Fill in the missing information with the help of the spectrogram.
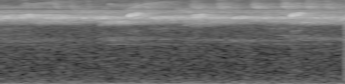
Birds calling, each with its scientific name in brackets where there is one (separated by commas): Hauxwell's Thrush (Turdus hauxwelli)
